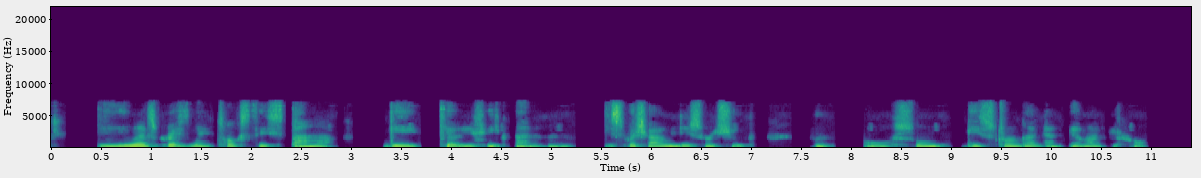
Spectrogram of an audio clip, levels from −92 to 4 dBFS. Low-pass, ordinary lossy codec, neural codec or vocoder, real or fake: 7.2 kHz; MP3, 48 kbps; codec, 24 kHz, 0.9 kbps, WavTokenizer, medium music audio release; fake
